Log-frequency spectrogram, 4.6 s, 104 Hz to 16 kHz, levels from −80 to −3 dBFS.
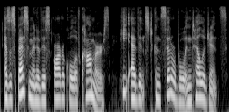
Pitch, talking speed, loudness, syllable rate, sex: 180 Hz, 155 wpm, -19 LUFS, 6.9 syllables/s, female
